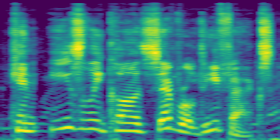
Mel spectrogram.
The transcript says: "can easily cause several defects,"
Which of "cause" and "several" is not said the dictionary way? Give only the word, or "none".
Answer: none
